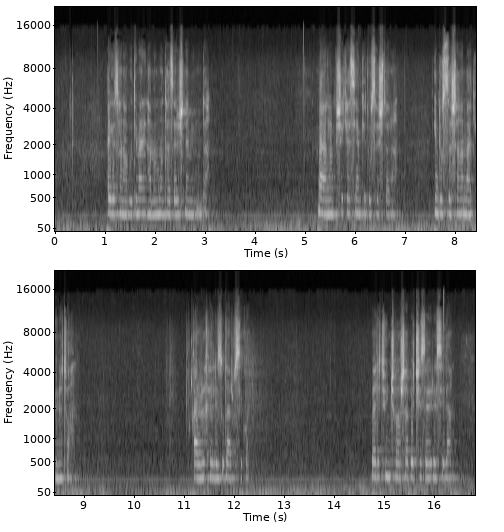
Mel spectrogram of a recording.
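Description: A young woman speaks quietly and earnestly, in short phrases with pauses.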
